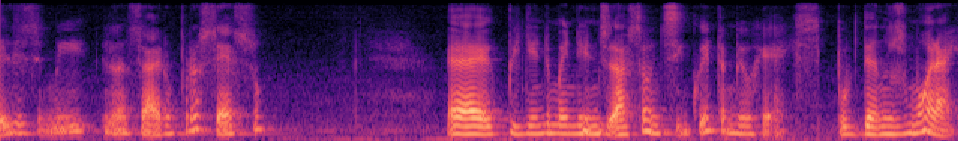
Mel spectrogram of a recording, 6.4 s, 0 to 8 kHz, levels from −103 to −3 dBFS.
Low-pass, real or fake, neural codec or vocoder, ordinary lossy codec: 7.2 kHz; real; none; Opus, 64 kbps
